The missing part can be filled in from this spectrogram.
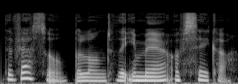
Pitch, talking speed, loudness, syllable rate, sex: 190 Hz, 200 wpm, -17 LUFS, 5.6 syllables/s, female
